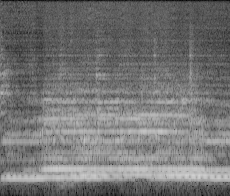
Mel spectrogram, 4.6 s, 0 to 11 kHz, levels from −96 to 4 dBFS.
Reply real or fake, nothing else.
fake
